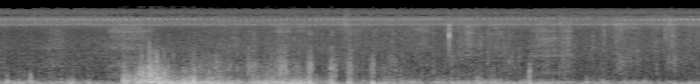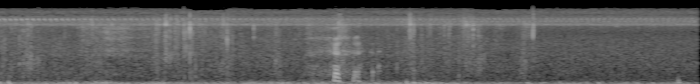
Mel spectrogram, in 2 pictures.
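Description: Footsteps and handling knocks from a camera held in the hand while walking along a grass trail, with wind rumbling on the microphone strongly in the first few seconds and then dying away.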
